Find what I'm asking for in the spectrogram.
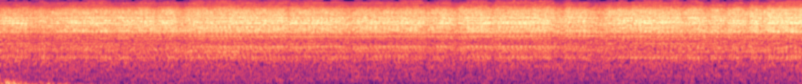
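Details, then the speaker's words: Cheap garden water pump gives a steady high buzzing hum with a constant dry metallic rattle; the owner suspects a couple of failed pump bearings and may need a new pump. "The other thing is, and you can hear the rattling down there, I think they've got a couple of bearings that are failed on the pump. It's not sounding too good."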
